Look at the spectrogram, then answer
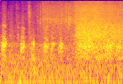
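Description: Chickens cluck in a video game: a handful of short, close clucks in the first half, then a broad rush of noise that swamps them.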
